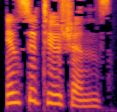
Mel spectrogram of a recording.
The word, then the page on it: institutions: British English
